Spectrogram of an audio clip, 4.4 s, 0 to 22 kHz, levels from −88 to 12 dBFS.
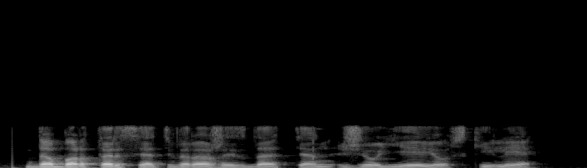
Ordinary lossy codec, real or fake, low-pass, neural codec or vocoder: Opus, 64 kbps; real; 5.4 kHz; none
